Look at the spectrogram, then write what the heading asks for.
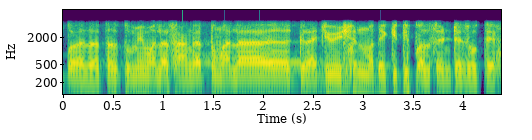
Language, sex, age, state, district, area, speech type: Marathi, male, 45-60, Maharashtra, Nagpur, rural, conversation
